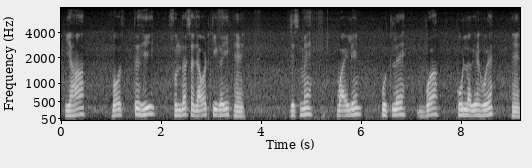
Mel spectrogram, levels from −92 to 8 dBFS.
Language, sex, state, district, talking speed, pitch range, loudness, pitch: Hindi, male, Andhra Pradesh, Guntur, 110 wpm, 130-155 Hz, -16 LUFS, 145 Hz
